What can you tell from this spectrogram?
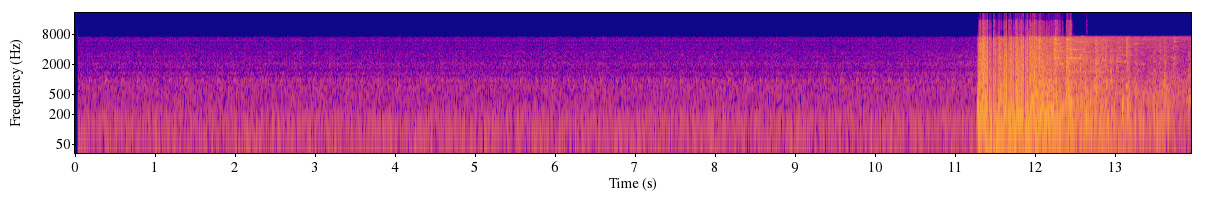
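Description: Steady low background noise, then about eleven seconds in a sudden, very loud crash as a runaway semi-truck slams into the parked truck, heard from inside the struck cab. The crunching impact overloads the recording and dies away over a couple of seconds.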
